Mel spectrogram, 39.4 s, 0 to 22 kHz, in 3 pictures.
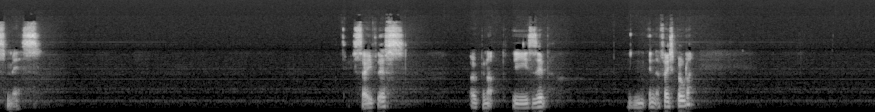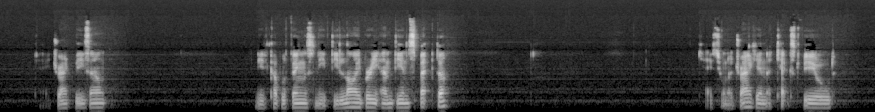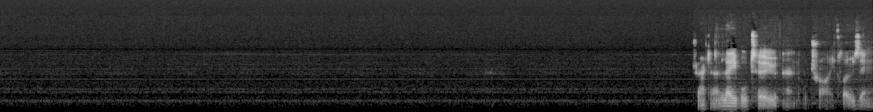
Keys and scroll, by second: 0.0-2.3 typing, 3.5-4.2 typing, 36.5-39.3 typing.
